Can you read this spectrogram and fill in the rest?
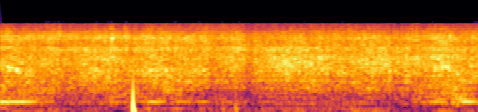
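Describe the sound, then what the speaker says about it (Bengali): Salted winter vegetables and onion stalks fry in a pan with a steady broadband sizzle, broken by one sharp knock of the spatula and a fainter tap as they are stirred; no voices. "সবজিগুলো সুন্দর করে একটু নাড়াচাড়া করে নেব"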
